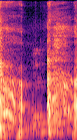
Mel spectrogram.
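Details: Two short, harsh cough bursts separated by a brief pause from an adult, a cough case presented for homeopathic (Kali Bichrom) treatment.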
